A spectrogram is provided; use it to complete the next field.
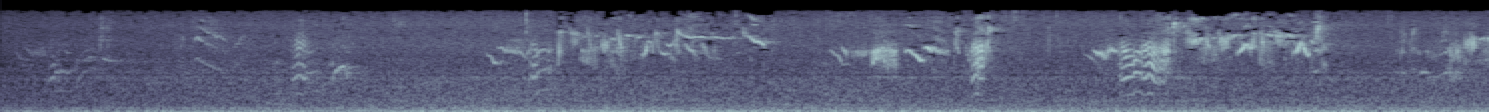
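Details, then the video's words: Starlings in noisy Toronto chatter in a dense jumble of whistles, clicks and buzzy notes, mixing in imitations of hawk and goldfinch calls, over a steady low rumble of distant traffic. "Starlings Various Calls Imitating Hawk Goldfinch"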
